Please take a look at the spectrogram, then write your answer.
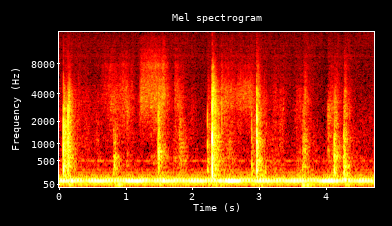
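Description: Footsteps tap unevenly across a hard floor at close range, followed by the click and thump of a door being opened, all over a steady low hum.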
